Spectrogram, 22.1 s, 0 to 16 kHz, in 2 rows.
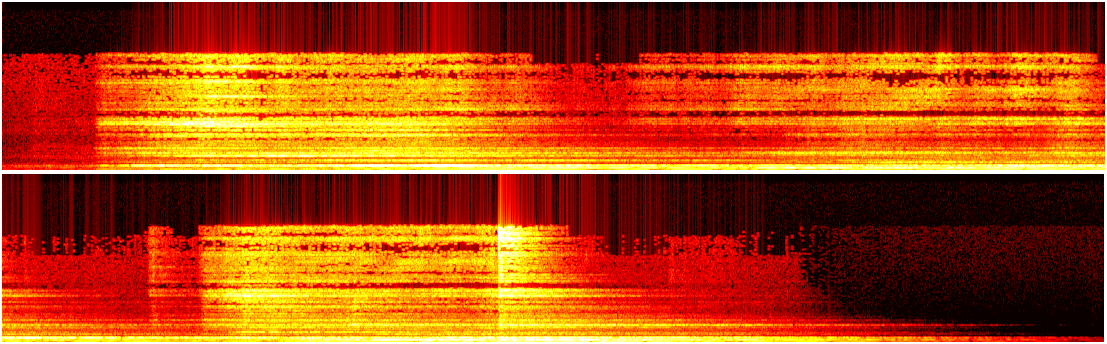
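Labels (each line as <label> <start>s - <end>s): A freaky, terrifying sound fades in and out eerily. 0.9s - 22.1s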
